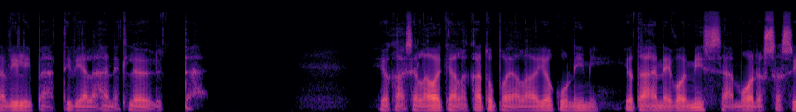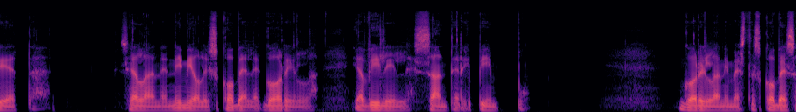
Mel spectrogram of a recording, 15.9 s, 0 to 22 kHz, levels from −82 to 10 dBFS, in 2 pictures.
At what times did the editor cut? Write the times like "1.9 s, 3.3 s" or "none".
none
